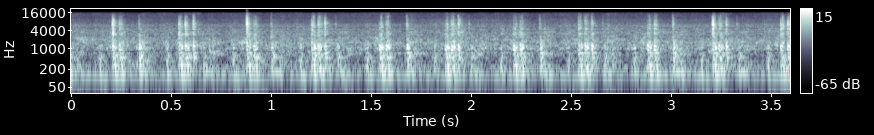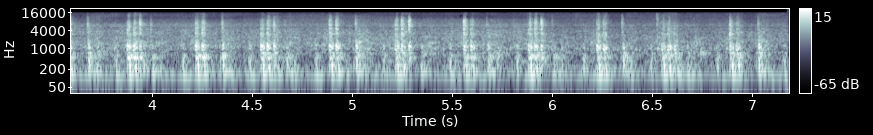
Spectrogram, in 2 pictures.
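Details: Maytag Centennial washer, just acquired, makes loud clattering surges about 1.5 per second following each agitator stroke; owner suspects a bearing or similar, cause unclear.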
